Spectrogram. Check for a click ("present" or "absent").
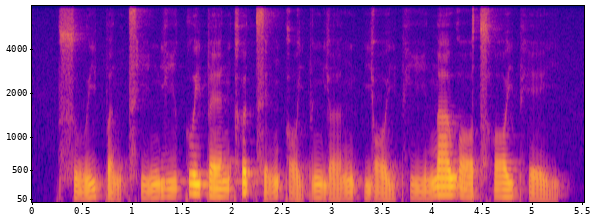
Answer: absent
